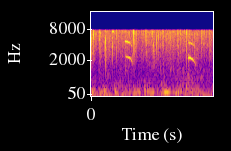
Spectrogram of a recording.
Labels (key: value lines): label: biophony, dolphin
recorder: SoundTrap 500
